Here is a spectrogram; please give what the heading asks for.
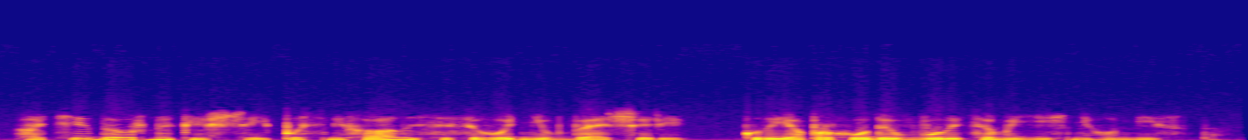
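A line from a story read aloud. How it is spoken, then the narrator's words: Whisper. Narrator (Ukrainian): Він прошепотів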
